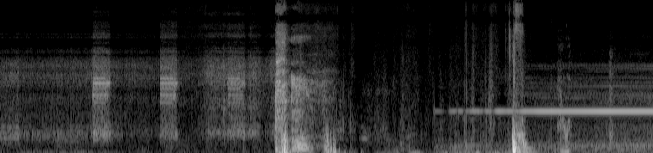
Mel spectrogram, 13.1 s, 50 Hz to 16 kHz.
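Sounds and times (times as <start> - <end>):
loud vocal outburst: 5.5 - 6.8.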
